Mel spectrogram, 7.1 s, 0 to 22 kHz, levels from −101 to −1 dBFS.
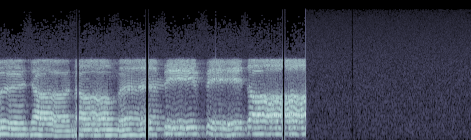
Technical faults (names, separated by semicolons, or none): gap between stream segments; audio dropout to a faint residue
